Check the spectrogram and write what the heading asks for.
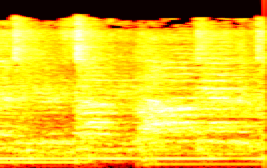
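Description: A choir and lead singers performing a Norwegian folk-rock song live with a band: the voices sing a chorus line over steady bass notes, with a few drum or cymbal strokes.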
